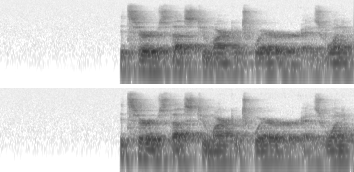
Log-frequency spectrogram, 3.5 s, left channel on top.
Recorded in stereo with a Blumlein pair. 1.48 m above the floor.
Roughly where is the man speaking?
Ahead.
